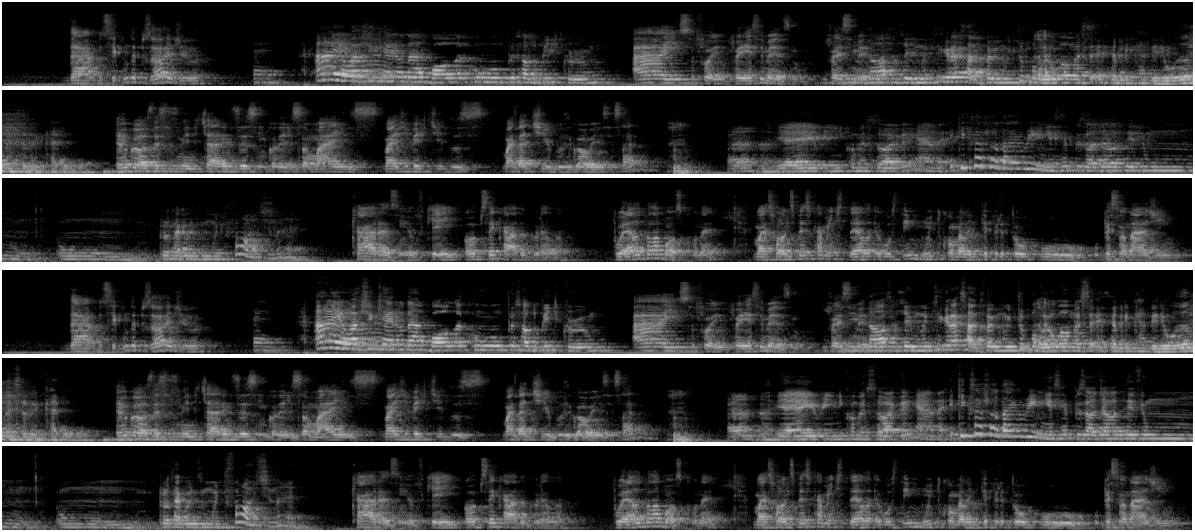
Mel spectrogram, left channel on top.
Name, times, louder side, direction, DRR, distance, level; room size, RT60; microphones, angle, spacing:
voice 1, 0.6-2.0 3.5-3.9 6.3-8.8 10.3-10.5 11.8-12.3 13.0-18.2 18.6-18.8 27.3-29.5 29.9-35.5, equal, 5° right, 0 dB, 2.8 m, -28 dB
voice 2, 2.5-6.1 8.3-13.1 19.2-26.9, right 2 dB, 70° right, -1 dB, 3.3 m, -25 dB
17.0 x 10.5 x 3.0 m, 0.67 s
head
